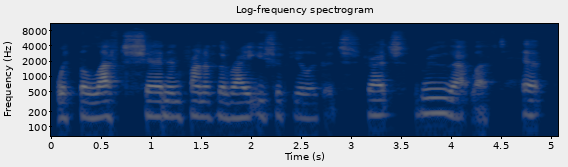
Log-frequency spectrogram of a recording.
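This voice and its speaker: Gentle, sniffly woman guiding yoga. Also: deep voice, dull audio. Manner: gentle, calm cueing with soft pauses. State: sniffly from a sinus infection. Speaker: yoga instructor. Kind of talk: guided yoga class instruction.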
